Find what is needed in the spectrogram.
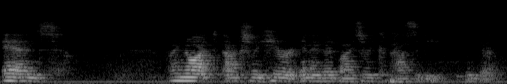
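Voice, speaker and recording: A woman talks at a very deep, low pitch with fairly even intonation. Noticeable background noise and audible room echo surround her voice. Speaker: municipal administrator. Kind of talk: formal address at council meeting. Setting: council chamber, live stream. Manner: loud.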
